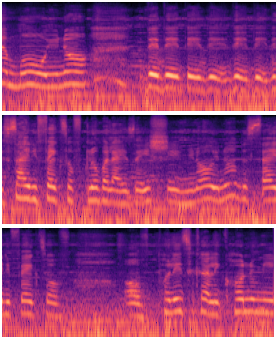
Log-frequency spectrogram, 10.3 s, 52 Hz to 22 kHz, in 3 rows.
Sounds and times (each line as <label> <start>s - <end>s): Jazz form the Cafe Bar 0.0s - 10.2s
